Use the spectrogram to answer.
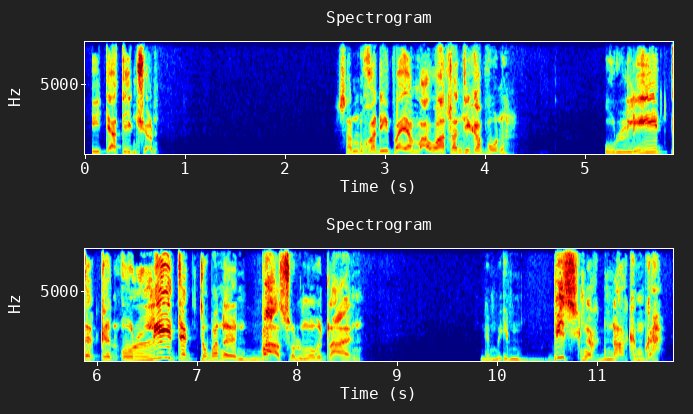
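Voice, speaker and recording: A man playing an exasperated older father who scolds in a raspy voice, in a radio drama. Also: fairly high pitch, sing-song, a little slow, long pauses, pushed and bright, no echo, clean studio sound, heavily acted. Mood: exasperated, mocking.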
